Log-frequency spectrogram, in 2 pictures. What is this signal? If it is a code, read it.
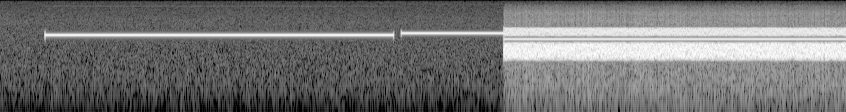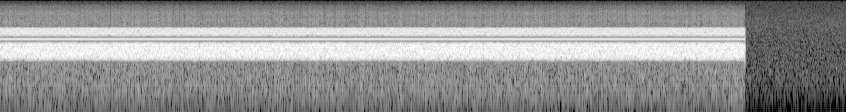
Dial-up modem handshake (low-speed, two carriers), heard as two whistles, then hiss.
